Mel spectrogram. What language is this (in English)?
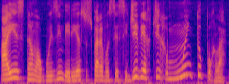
Portuguese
